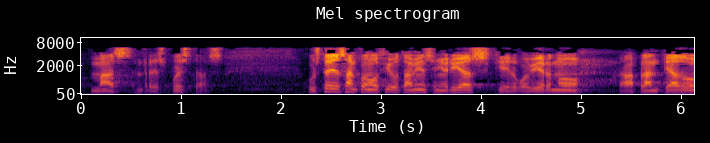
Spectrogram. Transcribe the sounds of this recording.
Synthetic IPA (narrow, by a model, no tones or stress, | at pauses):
masre̞spwe̞st̪a̰s | ust̪e̞ð̞e̞saŋko̞no̞θiðo̞t̪ambjense̞ɲo̞ɾiaske̞ːlɣo̞β̞je̞ɾnoaplant̪e̞að̞o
